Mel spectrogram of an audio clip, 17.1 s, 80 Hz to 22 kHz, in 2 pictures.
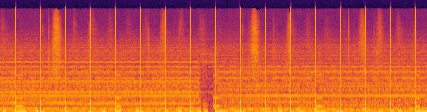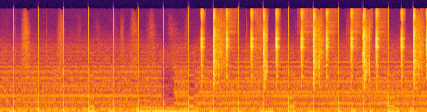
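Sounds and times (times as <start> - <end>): minimal techno music: 0.0 - 17.0.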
